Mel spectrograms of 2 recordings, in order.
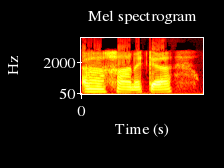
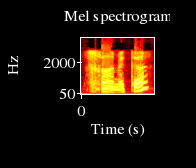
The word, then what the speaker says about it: Hanukkah: But the problem is that a chet has no comparable sound in English. And so people come up with all kinds of spellings depending on how they themselves pronounce Hanukkah. And if they use the chet sound all the time, they often will write a ch at the beginning of Hanukkah.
